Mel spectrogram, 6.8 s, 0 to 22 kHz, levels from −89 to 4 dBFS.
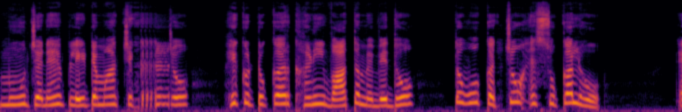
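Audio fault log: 1.32–1.74 s and 4.96 s: AAC frame loss with concealment. Dropped frames, about 256 ms scattered and the longest run roughly 150 ms, then 43 ms, are patched from the previous spectrum, giving smeared, phasey noise that shows as blurred, streaky spectral patches.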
